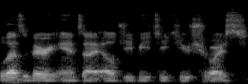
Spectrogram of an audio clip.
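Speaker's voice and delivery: muttering aside, half to himself. Retelling what a man at a wine bar said: imitating someone muttering under breath. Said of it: "the guy under his breath".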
